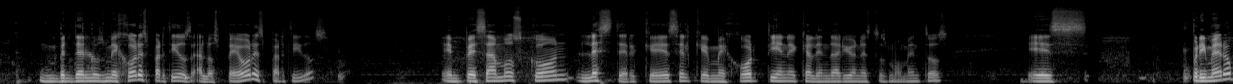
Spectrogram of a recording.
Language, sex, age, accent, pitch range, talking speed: Spanish, male, 40-59, Mexican, 140-175 Hz, 110 wpm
